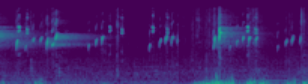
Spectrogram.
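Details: A goldfinch sings to spur others into song, opening with a long buzzy twitter that breaks into scattered high chirps, then rising again after a brief low thump.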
